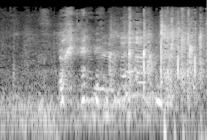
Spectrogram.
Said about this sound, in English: A group of high school students and their parents politely clap. They're visiting NC State to get a sense of what the College of Agriculture and Life Sciences is like.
